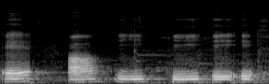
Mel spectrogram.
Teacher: जिन स्वरों के उच्चारण में होठ, व्रत, मुख या गोलाकार नहीं होते, यानी कि आप जिन्हें बोलेंगे तो इनमें होठों का यूज़ नहीं होता। आप बोल के देख लेना, ए आ ई ए, इनमें होठों का यूज़ नहीं होता। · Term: अवृतमुखी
